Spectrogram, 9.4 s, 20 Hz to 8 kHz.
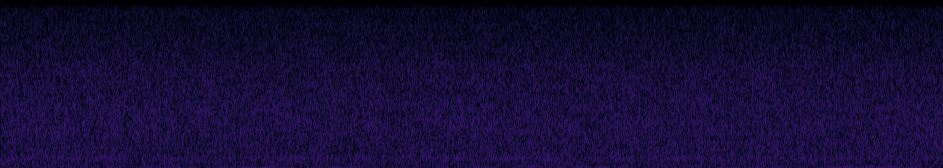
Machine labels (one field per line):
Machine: fan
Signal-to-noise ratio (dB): 6 dB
